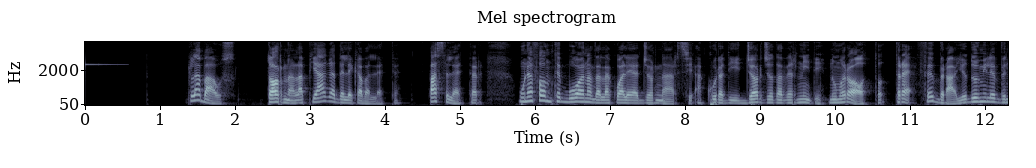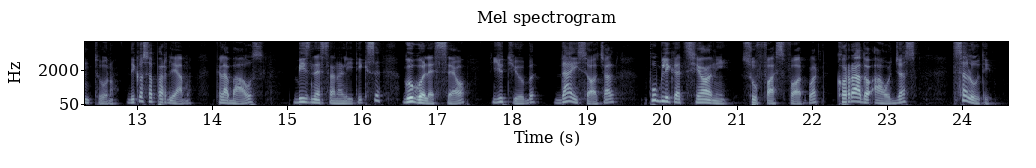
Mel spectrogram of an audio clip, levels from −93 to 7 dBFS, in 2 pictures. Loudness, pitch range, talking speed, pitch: -32 LUFS, 120-170 Hz, 100 wpm, 140 Hz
